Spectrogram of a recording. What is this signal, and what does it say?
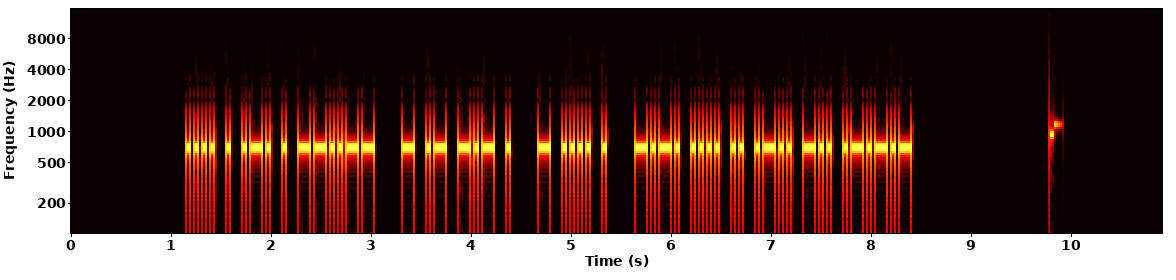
Morse code, heard as a keyed tone, about 30 wpm, 700 Hz. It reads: HERE, TAKE THE CHILD.
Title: Sentences from Top 800 Words 30wpm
